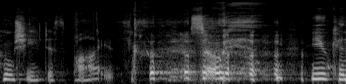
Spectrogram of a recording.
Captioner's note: panelists and audience laughing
